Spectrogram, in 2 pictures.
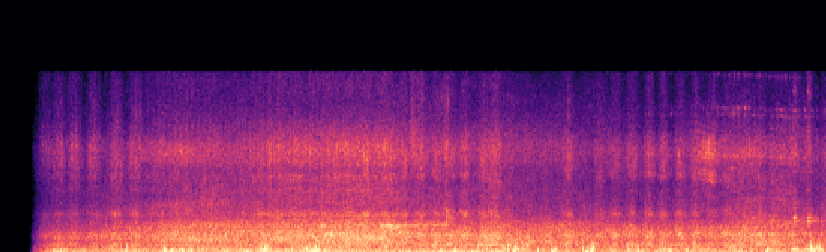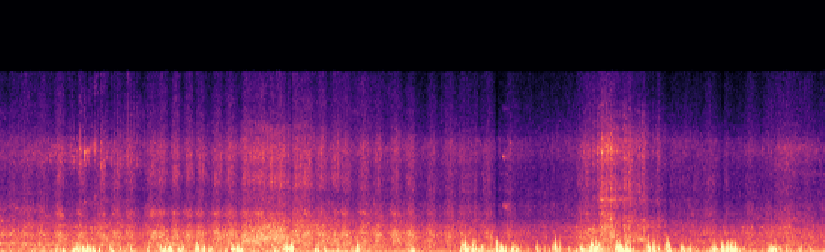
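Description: Vehicle driving in traffic heard from inside the cabin: engine running with steady road noise. The sound turns rougher and uneven in the last few seconds.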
